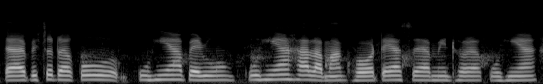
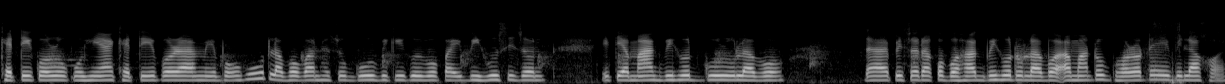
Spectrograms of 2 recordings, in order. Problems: background sounds at intervals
